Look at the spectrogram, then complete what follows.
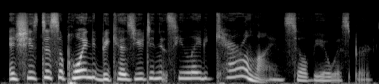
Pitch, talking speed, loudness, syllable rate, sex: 250 Hz, 175 wpm, -19 LUFS, 6.5 syllables/s, female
